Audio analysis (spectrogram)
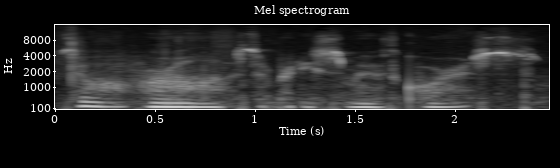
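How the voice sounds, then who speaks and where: A low-voiced woman performs a soft-spoken ASMR roleplay as a tranquil healthcare specialist, whispering with gentle attention. She sounds breathy, unhurried, and reassuringly professional.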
